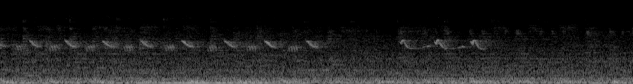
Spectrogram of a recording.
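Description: A bird calling in a run of short, evenly spaced chirps, about two or three a second. About four seconds in comes a quicker group of three or four, over a steady low rumble of outdoor background noise.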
